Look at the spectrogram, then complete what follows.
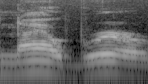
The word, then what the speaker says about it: Niobrara: This is the Niobrara River, which starts in Wyoming and then flows into the Missouri, just a couple miles north of here.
